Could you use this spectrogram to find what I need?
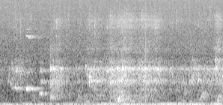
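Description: Water splashes as a large dog swims in a pool.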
